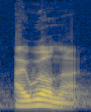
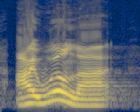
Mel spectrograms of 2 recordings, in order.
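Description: First: Said in the usual way. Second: "will" hit hard and loud; emphatic I will not. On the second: Shown as a demonstration. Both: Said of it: "That's the emphasis".

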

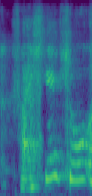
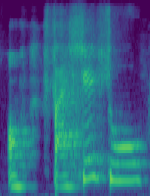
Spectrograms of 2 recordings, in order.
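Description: First: High falsetto through a laugh. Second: High, slow falsetto. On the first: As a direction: giggle it up in head voice. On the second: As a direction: sing it up in head voice. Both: Shown as a demonstration.

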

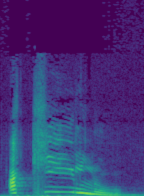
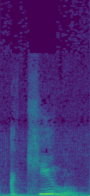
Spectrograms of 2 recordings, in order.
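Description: First: High puppet squeak. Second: Said in the usual way. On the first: Acted. Puppet Mel repeats the pastor's "aquilo" in a high voice. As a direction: blurt it out as the puppet. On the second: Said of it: "pra aquilo".

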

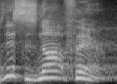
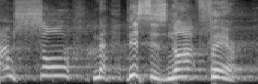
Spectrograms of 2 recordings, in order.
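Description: First: Laughing through the quoted pout; laughing imitation. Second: High, loud pouting whine; imitating a sulky girl. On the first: Preacher repeating his girls' complaint while laughing. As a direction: let the giggle break the whine. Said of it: "That's what they say sometimes". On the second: Preacher imitating his girls complaining, loud pouting whine. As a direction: whine it like a daughter who lost the argument. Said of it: "this is like what our girls say sometimes".

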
